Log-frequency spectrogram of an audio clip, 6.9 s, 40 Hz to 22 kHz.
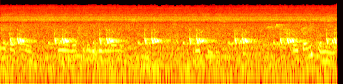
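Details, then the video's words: In Malaysian rainforest, a black-browed barbet sings, repeating a short, throaty trilled phrase about every 0.8 seconds, steady and mid-pitched, over a soft background of insects and distant birds. "Black-browed Barbet Singing"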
